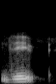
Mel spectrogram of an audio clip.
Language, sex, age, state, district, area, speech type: Punjabi, male, 18-30, Punjab, Amritsar, urban, conversation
